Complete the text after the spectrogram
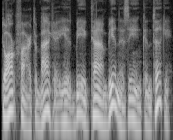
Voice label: southern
